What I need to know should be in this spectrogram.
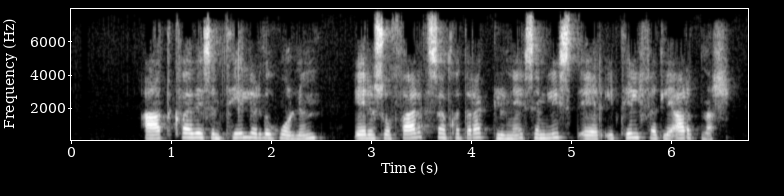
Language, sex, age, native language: Icelandic, female, 20-29, Icelandic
